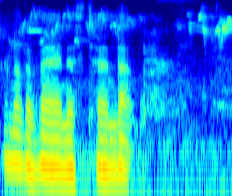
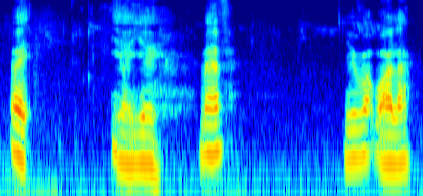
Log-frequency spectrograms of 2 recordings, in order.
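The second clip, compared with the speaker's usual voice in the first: talking to a dog; 6 dB louder than usual. Real, not acted.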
